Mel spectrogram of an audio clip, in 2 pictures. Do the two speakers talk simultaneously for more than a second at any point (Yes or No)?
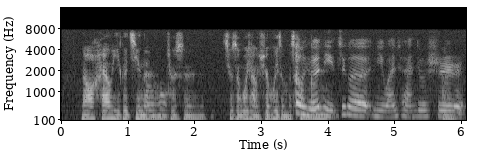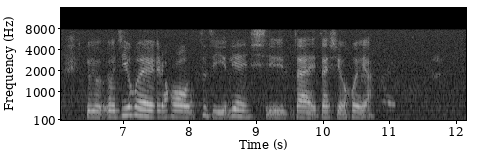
No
